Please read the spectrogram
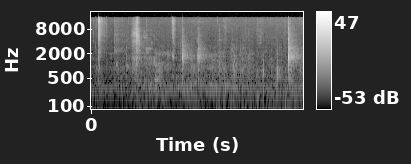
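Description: A man biting into and chewing a slice of ripe Tashkent melon with firm, slightly coarse flesh: a string of short, crisp crunches at irregular intervals.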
